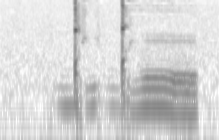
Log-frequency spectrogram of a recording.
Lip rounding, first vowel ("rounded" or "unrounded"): rounded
